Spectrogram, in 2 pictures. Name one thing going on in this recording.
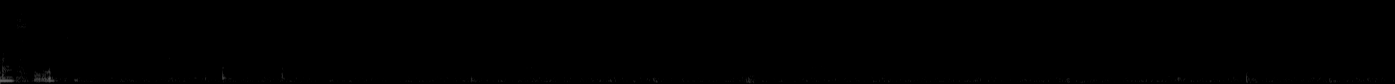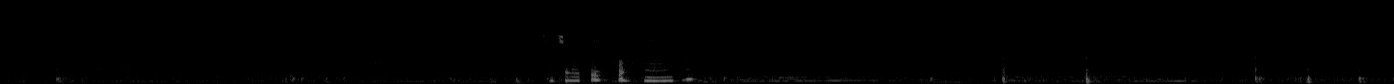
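A crochet hook clicks faintly against thick cotton yarn.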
